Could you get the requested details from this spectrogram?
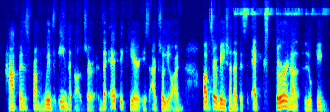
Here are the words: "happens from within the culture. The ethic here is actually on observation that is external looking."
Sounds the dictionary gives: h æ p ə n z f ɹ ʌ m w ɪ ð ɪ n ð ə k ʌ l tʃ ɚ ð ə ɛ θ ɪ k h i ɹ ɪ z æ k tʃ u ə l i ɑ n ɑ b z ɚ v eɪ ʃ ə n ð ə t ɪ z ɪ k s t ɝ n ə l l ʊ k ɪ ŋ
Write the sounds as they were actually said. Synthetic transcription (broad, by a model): h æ p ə n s f ɹ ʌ m w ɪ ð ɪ n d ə k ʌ l tʃ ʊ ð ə ɛ t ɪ k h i ɹ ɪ s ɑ k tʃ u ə l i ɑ n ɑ b s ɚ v eɪ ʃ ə n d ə t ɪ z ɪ k s t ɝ n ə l l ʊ k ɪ ŋ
